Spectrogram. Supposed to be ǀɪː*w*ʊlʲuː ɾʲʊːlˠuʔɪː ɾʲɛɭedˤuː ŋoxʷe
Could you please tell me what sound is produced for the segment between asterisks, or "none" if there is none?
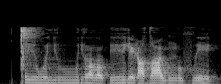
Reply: w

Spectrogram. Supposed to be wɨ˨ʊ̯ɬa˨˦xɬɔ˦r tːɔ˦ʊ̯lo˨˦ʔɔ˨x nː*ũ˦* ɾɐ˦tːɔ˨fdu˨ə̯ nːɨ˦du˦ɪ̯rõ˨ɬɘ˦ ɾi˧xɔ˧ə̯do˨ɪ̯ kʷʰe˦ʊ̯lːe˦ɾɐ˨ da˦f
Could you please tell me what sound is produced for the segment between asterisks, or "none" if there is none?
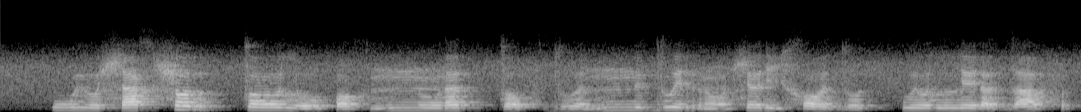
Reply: ũ˧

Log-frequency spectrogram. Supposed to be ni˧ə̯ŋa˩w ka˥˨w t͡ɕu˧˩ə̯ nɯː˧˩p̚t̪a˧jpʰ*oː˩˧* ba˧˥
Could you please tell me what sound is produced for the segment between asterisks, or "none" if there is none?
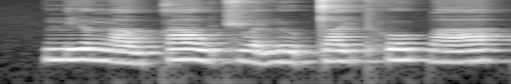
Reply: oː˧˥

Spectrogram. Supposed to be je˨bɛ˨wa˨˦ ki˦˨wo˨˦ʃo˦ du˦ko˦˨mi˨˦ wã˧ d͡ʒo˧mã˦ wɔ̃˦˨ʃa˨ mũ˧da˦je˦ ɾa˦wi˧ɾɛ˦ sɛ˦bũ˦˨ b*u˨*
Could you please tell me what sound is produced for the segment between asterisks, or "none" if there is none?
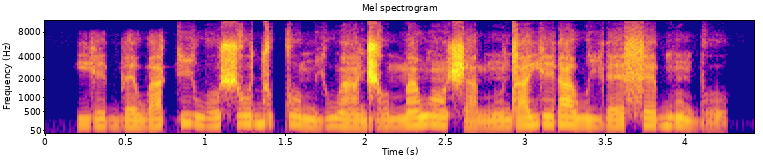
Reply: o˨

